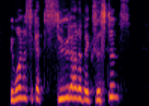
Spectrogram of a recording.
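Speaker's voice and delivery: high yelled outburst. Narrator reads a woman in an office yelling again: yelled. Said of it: "She yelled again".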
